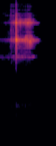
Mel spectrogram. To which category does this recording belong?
Sound effects > Objects / House appliances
